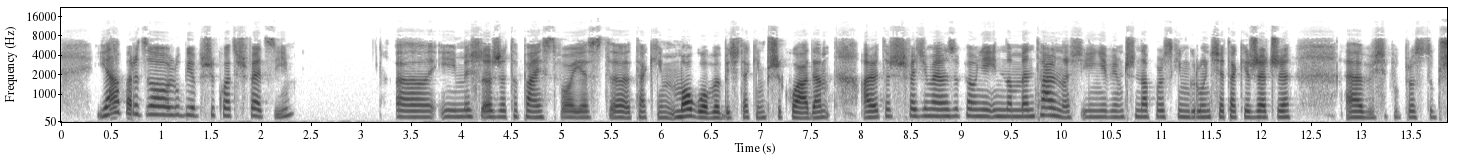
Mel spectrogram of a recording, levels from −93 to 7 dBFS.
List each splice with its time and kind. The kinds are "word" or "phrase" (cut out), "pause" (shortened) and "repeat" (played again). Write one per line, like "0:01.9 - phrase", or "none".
0:04.3 - word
